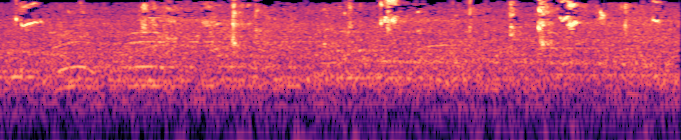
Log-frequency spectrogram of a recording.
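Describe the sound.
A basketball bounces on the court during a dribble in a game, with a few dull thumps heard under a constant wash of arena crowd noise.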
